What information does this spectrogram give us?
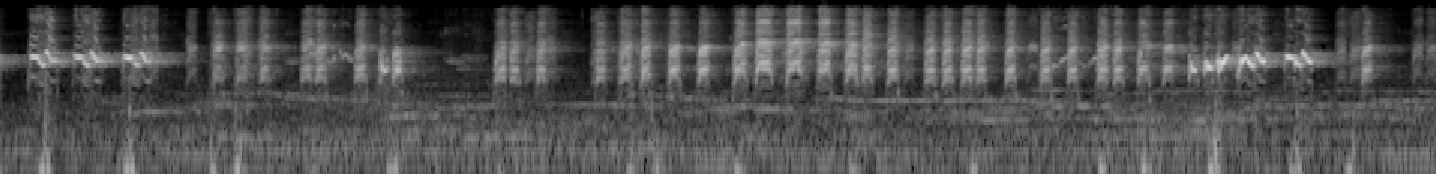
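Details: Noisy sooty-headed bulbul used to attract bulbuls: long stretches of fast harsh chatter broken by short pauses, with bubbly whistled trills at the start and near the end.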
